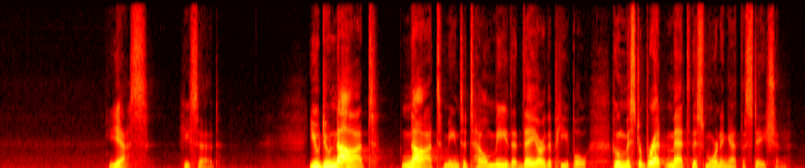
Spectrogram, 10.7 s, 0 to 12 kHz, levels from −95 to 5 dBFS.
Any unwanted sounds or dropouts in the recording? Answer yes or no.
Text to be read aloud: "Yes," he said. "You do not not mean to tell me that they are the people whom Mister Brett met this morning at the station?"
no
